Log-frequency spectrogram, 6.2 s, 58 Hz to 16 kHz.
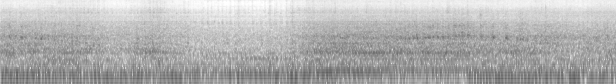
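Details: Honda Beat LED Deluxe scooter with stored DTC code 7, before repair: engine runs but with an uneven, burbling, stumbling note, sputtering especially on initial throttle, sometimes normal; cause not yet found, EOT sensor to be checked on scanner.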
